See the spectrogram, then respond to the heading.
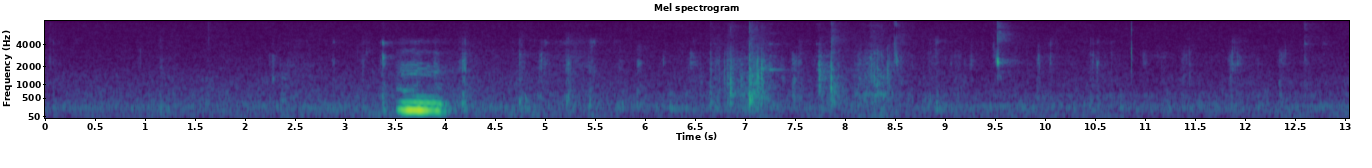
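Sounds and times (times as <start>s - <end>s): person chewing with wet smacks: 2.2s - 6.8s, 8.4s - 12.8s.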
